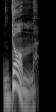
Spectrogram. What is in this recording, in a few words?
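"dom", Polish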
